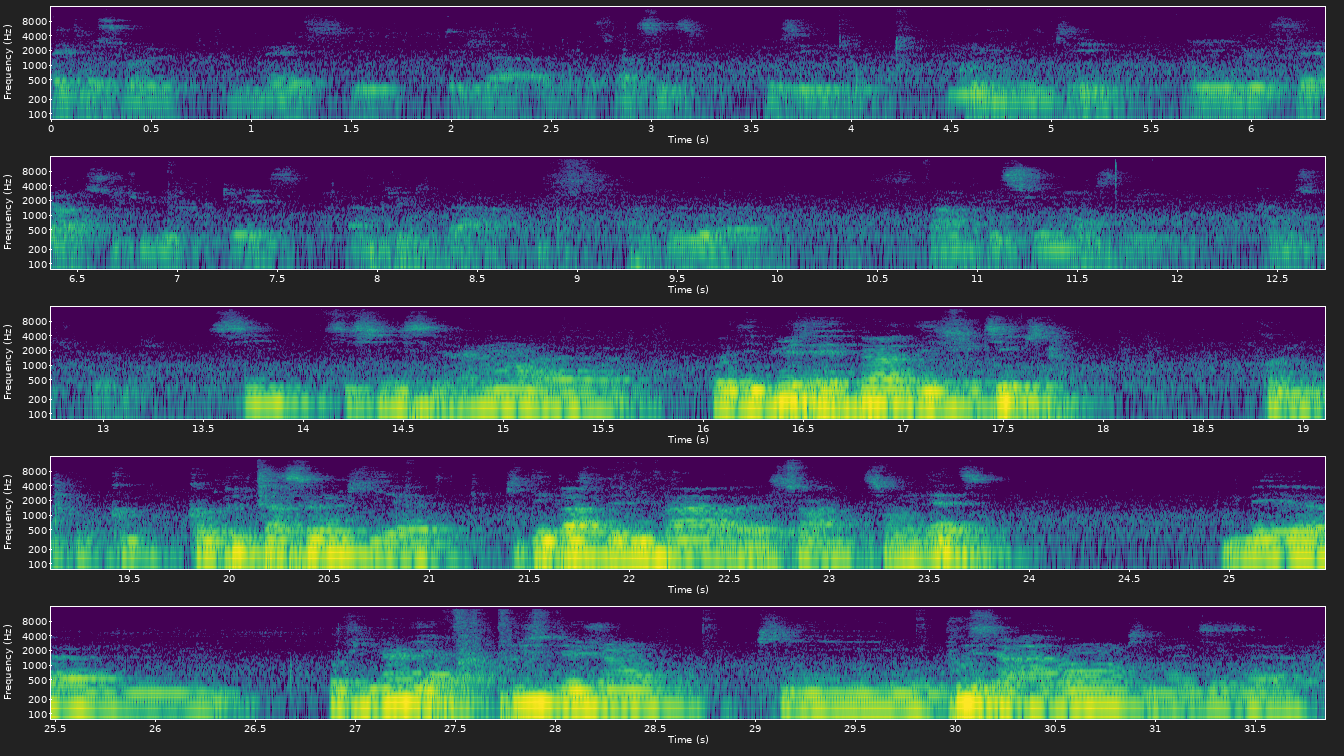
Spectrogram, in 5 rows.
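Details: Stuttering in a 22-year-old man who has stuttered since about age 5, roughly 17 years.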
